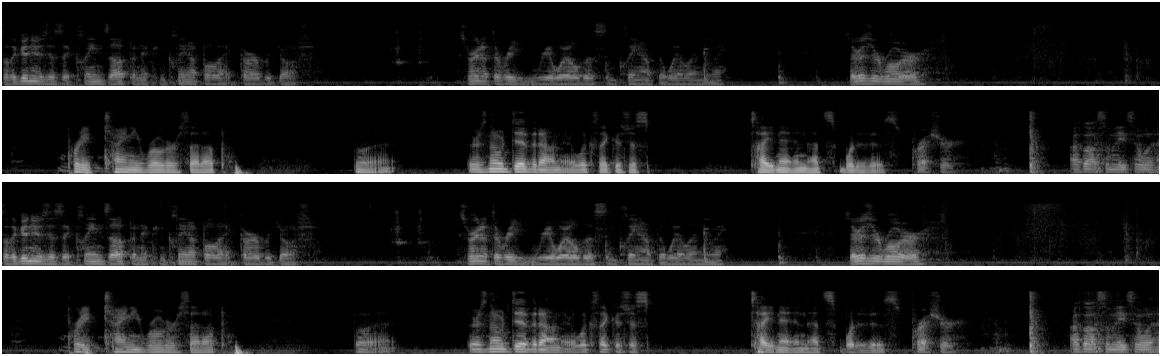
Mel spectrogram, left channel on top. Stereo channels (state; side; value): normal; both; correlation 0.28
